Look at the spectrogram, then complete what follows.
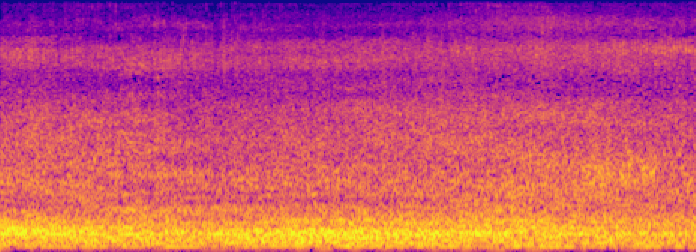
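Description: Engines of several microstock race cars running as they circle a dirt oval: a loud, steady, continuous drone.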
